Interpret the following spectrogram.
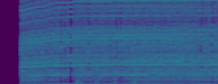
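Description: Small quadcopter drone's electric motors and propellers buzzing in flight, a steady high whine that rises slightly in pitch at first.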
